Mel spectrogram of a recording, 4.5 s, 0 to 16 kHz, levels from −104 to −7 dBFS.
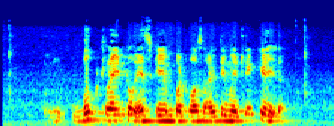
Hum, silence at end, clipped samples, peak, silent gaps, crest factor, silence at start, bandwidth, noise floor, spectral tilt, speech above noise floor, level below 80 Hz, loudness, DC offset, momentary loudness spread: none; 0.65 s; under 0.1%; 0 dBFS; none; 14 dB; 0.7 s; 5.6 kHz; -54 dBFS; -9.5 dB/octave; 40 dB; -52 dBFS; -14 LUFS; under 0.1%; 18 LU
